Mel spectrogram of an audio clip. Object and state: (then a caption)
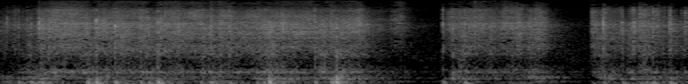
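Velvet-covered dummy head being scratched. Long painted pink nails and fingertips scratch and rub the velvet-like flocked fabric of a life-size dark navy dummy head, with both hands holding its sides. The result is a close, bright, dry scratching hiss with soft low thumps, broken by two brief near-silent pauses before the scratching starts again.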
